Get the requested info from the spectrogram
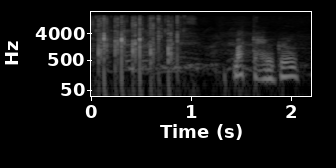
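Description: Hand clapping: a rapid run of sharp claps from a few people that stops about a second in.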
